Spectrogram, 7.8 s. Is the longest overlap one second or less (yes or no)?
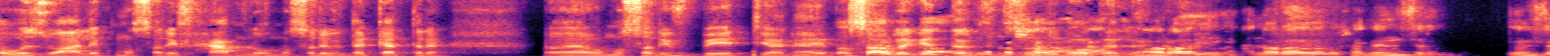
no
